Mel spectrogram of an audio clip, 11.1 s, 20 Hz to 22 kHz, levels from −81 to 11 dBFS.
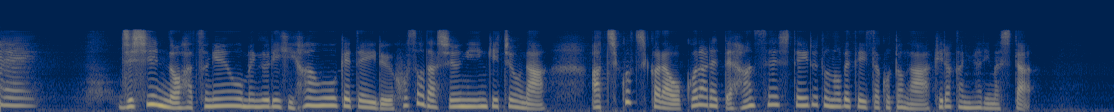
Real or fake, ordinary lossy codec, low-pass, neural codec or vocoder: fake; none; 7.2 kHz; codec, 16 kHz, about 1 kbps, DyCAST, with the encoder's durations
